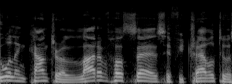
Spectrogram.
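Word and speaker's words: José: the EI in eight the letter J sounds like H in Spanish so try saying Jose it is Jose you will encounter a lot of joses if you travel to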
